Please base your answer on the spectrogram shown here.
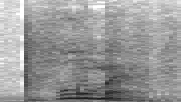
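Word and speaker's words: women: वुमन, plural बनाते समय विमेन, spelling लिखेंगे डब्ल्यू ओ एम ई एन, विमेन, विमेन।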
